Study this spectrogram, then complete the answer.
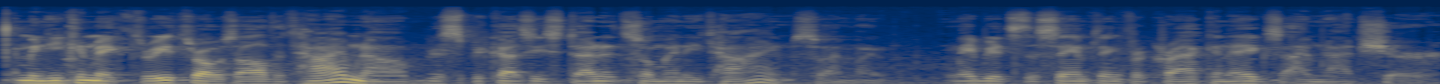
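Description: A man with an American accent and an ordinary speaking voice talks at a fairly quick pace in a fairly low pitch. His intonation is fairly even, but his loudness swings a lot. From Minnesota. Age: 50s. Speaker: food business owner. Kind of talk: casual interview.

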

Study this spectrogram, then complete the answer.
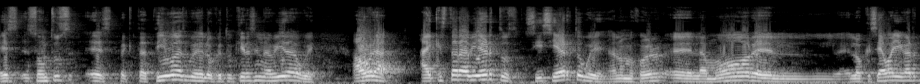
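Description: Noticeable background noise sits under a voice at a moderate pace with ordinary pitch variation and hardly any pauses. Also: man. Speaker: podcast host. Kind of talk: casual chat. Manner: animated.

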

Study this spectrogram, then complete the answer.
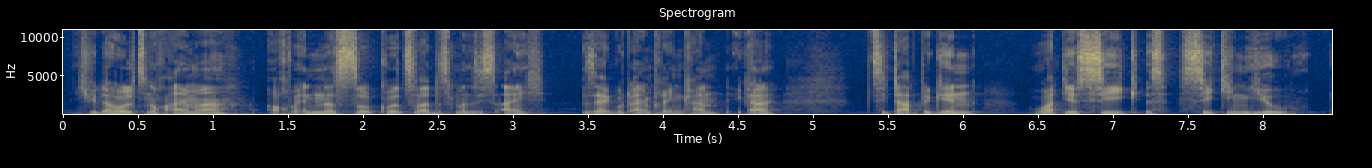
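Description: A man speaks in a very deep, low voice. Music plays in the background. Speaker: podcast host. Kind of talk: solo podcast monologue. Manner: chatty, talkative.

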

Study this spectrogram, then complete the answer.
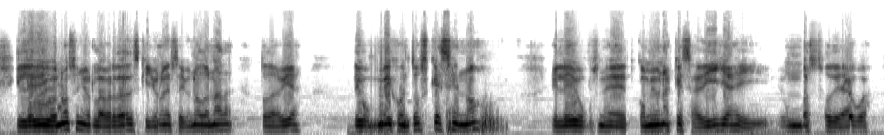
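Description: A man talks at a fairly quick pace. His medium pitch stays fairly even. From Mexico, Querétaro. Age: 20s. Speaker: secondary school teacher. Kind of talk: casual storytelling interview. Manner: halting.

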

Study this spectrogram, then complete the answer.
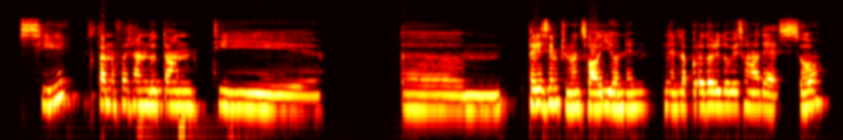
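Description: This woman has a Roman accent and a fairly low pitch. She speaks very slowly with fairly even intonation. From Rome, Italy. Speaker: biology master's student. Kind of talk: casual chat explaining science.

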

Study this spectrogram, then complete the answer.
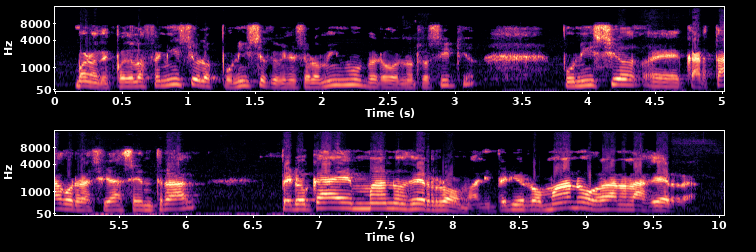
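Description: The speech is fairly quick with lively intonation, set against noticeable background noise. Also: man, high pitch for a man. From Canary Islands, Lanzarote (Arrecife). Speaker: master potter. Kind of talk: interview.

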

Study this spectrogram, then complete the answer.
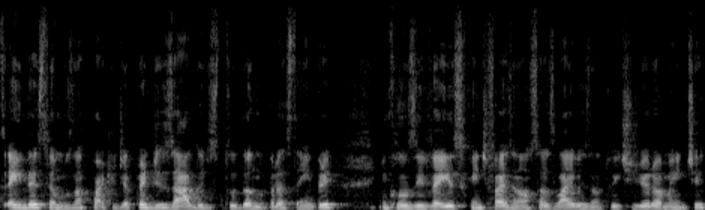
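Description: Vocal fry runs through a woman's very fast speech, which has ordinary pitch variation. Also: medium pitch for a woman. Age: 20s. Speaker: developer relations engineer, podcast co-host. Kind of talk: casual chat.

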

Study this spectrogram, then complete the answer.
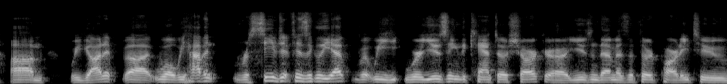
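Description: A man with a plain, everyday voice and an American accent speaks fairly quickly at a fairly low pitch with ordinary pitch variation, recorded with a dry, close sound, no echo and a quiet background. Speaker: podcast host. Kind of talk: casual chat.

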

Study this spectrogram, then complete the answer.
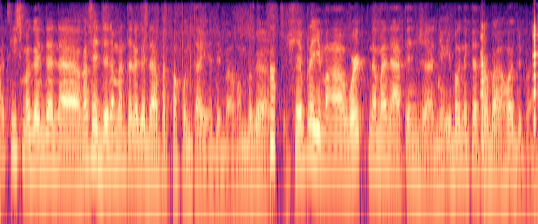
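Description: Very fast delivery with lively intonation and big swings in loudness. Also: man, fairly high pitch for a man. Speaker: podcast host. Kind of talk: casual interview.

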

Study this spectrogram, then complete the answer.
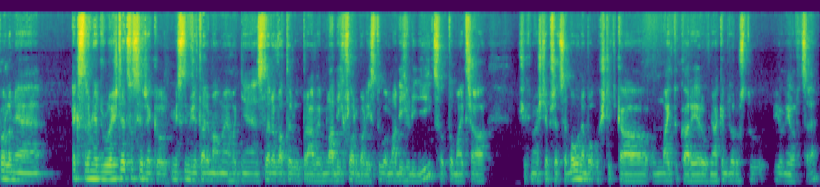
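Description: In an ordinary speaking voice, the speaker goes at a fairly quick pace with fairly even intonation. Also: man, fairly low pitch for a man. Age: 30s. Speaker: floorball player. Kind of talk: casual chat.

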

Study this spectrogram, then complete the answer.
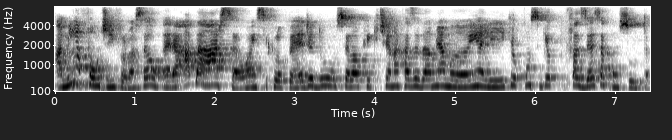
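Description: A woman talks at a high pitch and fairly quick pace with hardly any pauses. Noticeable background noise and audible room echo fill the recording. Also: ordinary pitch variation. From Brazil. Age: 30s. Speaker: automotive journalist. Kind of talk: casual interview chat. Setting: father's car workshop.

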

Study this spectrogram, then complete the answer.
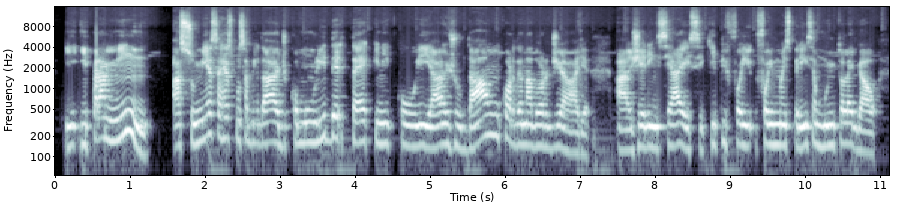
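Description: A man with a fairly high pitch, ordinary pitch variation and a moderate pace, in an unremarkable speaking voice. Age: 30s. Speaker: software quality specialist. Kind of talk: interview.

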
